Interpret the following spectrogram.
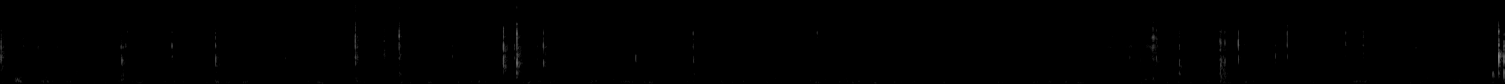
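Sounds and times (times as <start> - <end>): plastic toy parts clicking: 3.5 - 5.6.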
